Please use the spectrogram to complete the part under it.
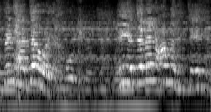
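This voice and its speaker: A woman's voice: very high voice, lively intonation, very fast, music in the background. An actress playing an Egyptian woman relative who pleads with her brother and wails for help. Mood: pleading. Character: older woman relative, sister of the father, fretful. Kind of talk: TV drama acting. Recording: drama audio with score and crowd.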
